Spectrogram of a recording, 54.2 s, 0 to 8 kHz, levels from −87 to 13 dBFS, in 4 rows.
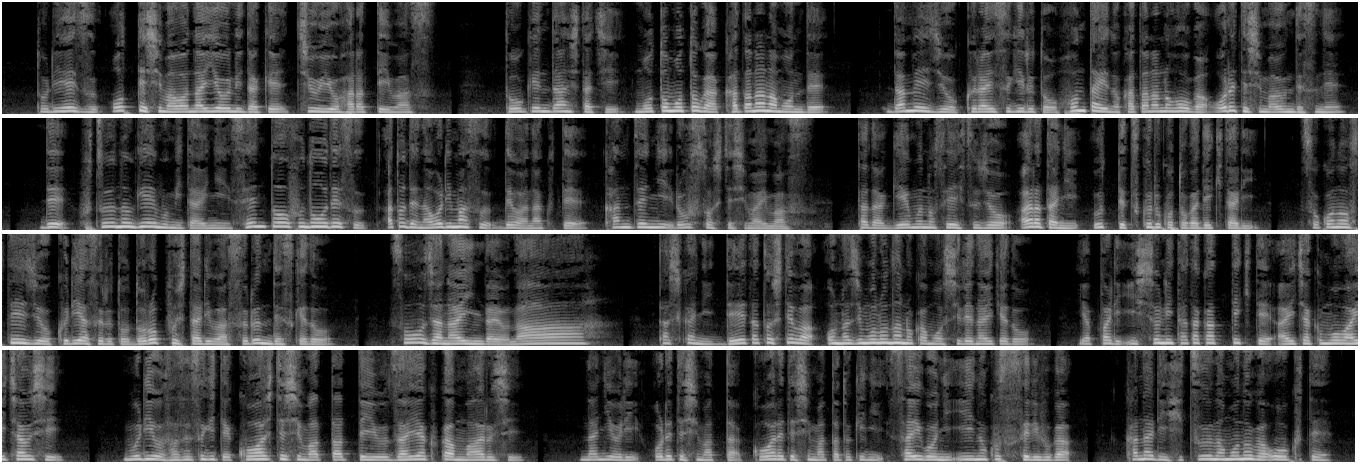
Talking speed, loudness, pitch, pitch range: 320 characters per minute, -17 LUFS, 205 Hz, 185-230 Hz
